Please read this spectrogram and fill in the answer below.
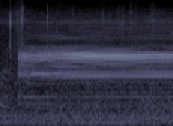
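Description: A steady, high electronic buzzer tone that switches on abruptly about a quarter second in and holds one unchanging pitch.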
